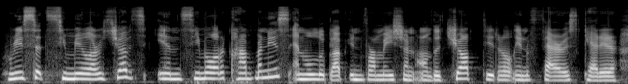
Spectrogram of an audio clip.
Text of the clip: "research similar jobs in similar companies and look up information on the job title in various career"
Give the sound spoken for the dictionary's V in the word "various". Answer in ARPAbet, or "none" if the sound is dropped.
F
